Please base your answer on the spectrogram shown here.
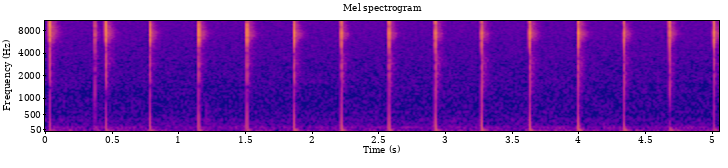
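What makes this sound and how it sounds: Fingers tap a solid bar of soap in a steady rhythm, making 16 short, dry, bright taps that stop almost instantly. The taps land about every third of a second, with two close together near the start, over a faint low background rumble.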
